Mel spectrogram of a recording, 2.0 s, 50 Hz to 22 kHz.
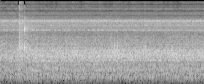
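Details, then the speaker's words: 1940s horizontal milling machine driven by a treadmill motor replacing the original three-phase motor, knee (Z-axis) power feed moving up: even motor whir with light steady gear hiss; smooth, normal running. "now if I want to use the Z or the knee height this is for that pull that out so it doesn't hit me"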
